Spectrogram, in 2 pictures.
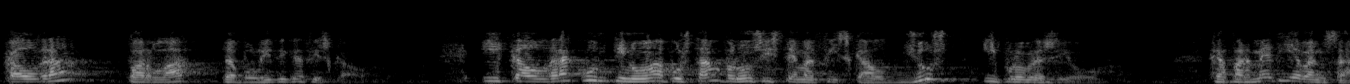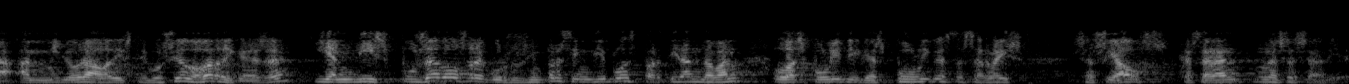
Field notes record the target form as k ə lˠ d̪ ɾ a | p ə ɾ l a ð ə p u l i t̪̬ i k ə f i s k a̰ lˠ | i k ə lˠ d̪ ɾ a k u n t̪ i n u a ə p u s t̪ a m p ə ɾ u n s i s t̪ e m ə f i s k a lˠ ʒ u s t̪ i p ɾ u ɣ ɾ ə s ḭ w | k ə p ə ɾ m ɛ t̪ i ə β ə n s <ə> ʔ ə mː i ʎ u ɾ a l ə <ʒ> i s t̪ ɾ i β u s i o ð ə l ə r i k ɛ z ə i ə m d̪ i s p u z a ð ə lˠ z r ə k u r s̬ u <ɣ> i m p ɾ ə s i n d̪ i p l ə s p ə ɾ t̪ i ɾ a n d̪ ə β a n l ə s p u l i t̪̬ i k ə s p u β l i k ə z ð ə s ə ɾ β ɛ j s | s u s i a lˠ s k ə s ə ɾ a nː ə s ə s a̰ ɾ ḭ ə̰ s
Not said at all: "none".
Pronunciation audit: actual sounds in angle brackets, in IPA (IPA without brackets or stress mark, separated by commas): a, ð, z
